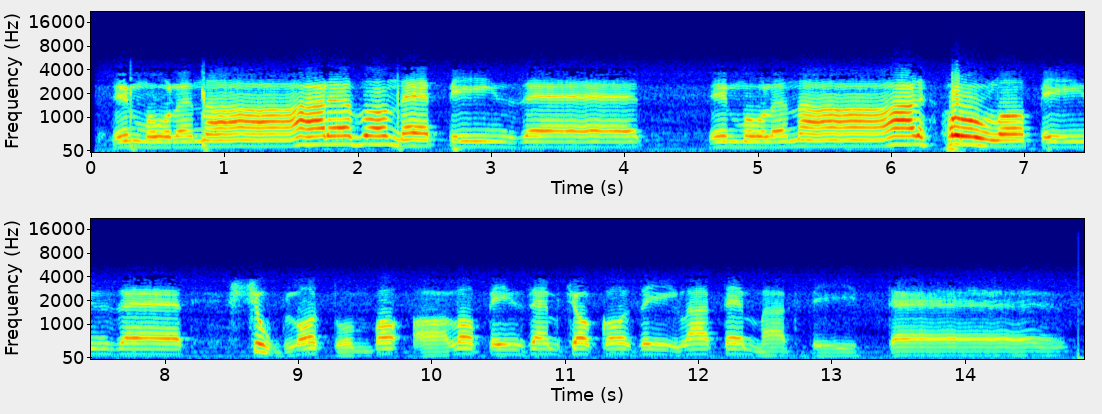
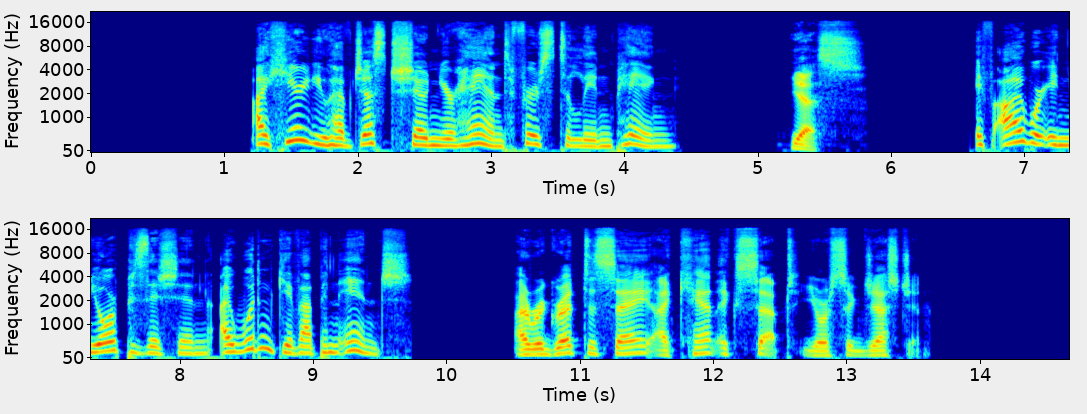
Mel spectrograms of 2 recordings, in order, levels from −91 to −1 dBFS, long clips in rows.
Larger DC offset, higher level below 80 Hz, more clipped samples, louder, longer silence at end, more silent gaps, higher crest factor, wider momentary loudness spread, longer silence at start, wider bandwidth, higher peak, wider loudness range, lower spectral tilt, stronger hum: neither; second, -66 dBFS vs -56 dBFS; neither; first, -22 LUFS vs -25 LUFS; second, 0.2 s vs 1.15 s; second, none vs 4.44-5.13 s, 5.83-6.58 s, 9.75-10.49 s; about the same, 20 dB vs 20 dB; first, 18 LU vs 10 LU; second, 0.15 s vs 1.25 s; second, 5 kHz vs 17 kHz; first, -2 dBFS vs -8 dBFS; first, 12 LU vs 4 LU; first, -7.5 dB/octave vs -4.5 dB/octave; neither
